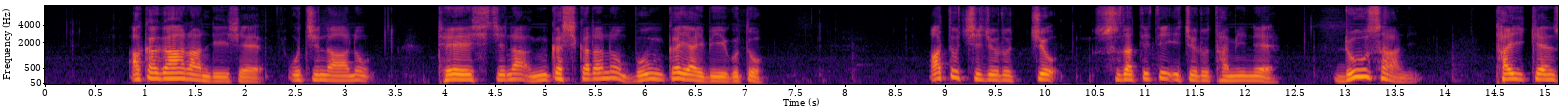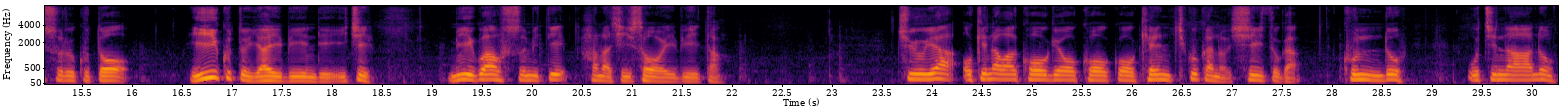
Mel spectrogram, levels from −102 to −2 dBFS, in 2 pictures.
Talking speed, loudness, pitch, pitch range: 215 characters per minute, -34 LUFS, 135 Hz, 120-150 Hz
